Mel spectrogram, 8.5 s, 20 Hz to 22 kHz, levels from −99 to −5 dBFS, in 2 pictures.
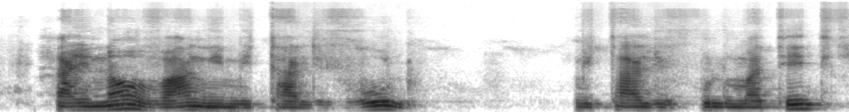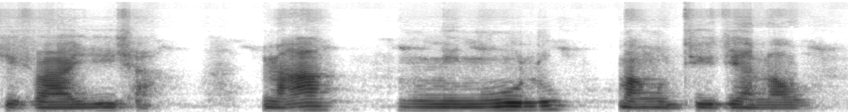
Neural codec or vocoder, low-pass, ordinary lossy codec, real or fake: autoencoder, 48 kHz, 128 numbers a frame, DAC-VAE, trained on Japanese speech; 19.8 kHz; Opus, 24 kbps; fake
